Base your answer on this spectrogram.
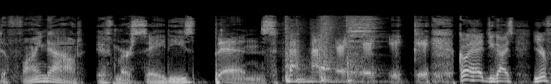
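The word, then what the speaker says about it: Benz: Now, if you say it quickly, bends and bends, sounds exactly the same. So what does that mean? That means that that D, cuando ponemos esa D, cuando ponemos la S después, no pronunciamos ese, esa D. Listen to it, right?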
